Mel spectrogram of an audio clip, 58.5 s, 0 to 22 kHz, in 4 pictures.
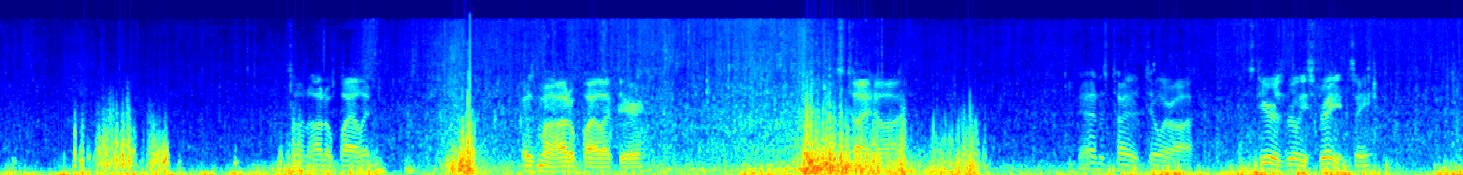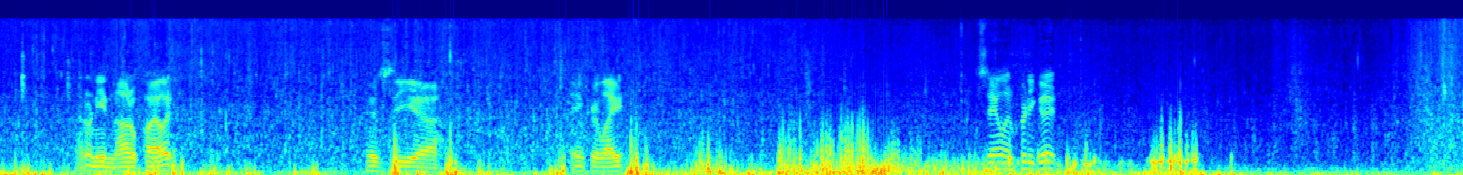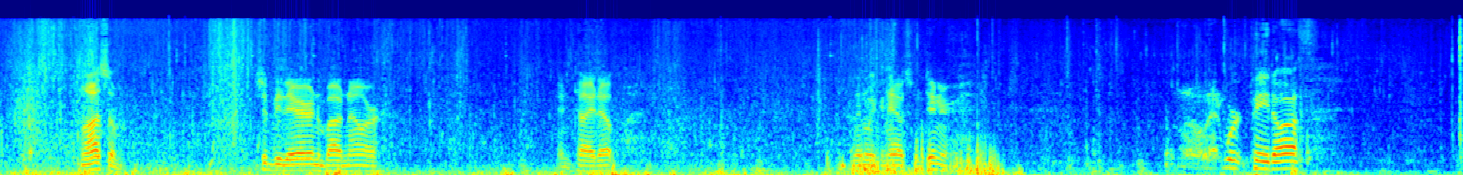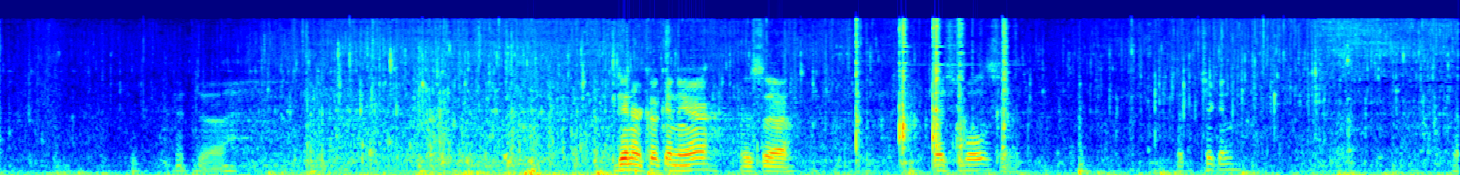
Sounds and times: Sailboat, sailing ship: 0.0s - 58.4s
Speech: 2.9s - 3.8s, 5.2s - 6.5s, 8.4s - 9.1s, 10.8s - 13.8s, 15.4s - 16.4s, 18.3s - 19.1s, 20.3s - 20.9s, 24.4s - 25.2s, 30.0s - 30.5s, 31.8s - 33.1s, 34.8s - 35.5s, 37.8s - 39.0s, 41.0s - 42.5s, 45.7s - 46.2s, 50.1s - 51.9s, 53.2s - 54.0s, 55.7s - 56.3s.

